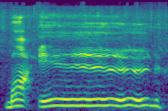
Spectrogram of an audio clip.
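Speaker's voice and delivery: MARTIN held long and high; drawn-out call. Acted. Calls to game character, drawn out.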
